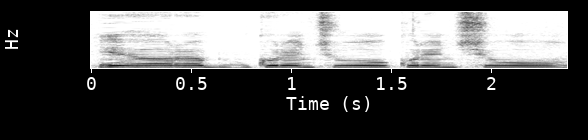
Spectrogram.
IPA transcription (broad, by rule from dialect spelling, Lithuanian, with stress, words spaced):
ˈɪr ˈkʊrʲɛnʲt͡ʃʲuː ˈkʊrʲɛnʲt͡ʃʲuː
